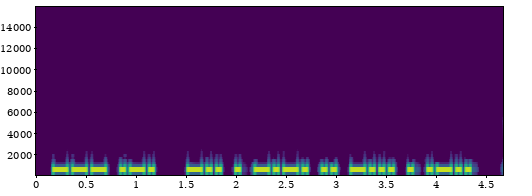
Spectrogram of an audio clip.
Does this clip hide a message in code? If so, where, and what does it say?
Yes: Morse code from 0.2 to 4.3 s, heard as a keyed tone, about 25 wpm, 600 Hz. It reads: OR DECIBEL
